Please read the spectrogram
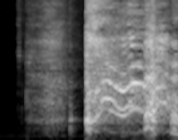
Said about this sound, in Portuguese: perdão pela tosse, que a asma ainda está forte.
